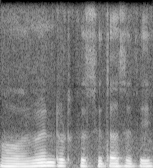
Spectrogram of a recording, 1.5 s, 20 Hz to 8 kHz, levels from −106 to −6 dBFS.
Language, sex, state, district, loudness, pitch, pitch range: Hindi, male, Bihar, Purnia, -14 LUFS, 130 Hz, 125-145 Hz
